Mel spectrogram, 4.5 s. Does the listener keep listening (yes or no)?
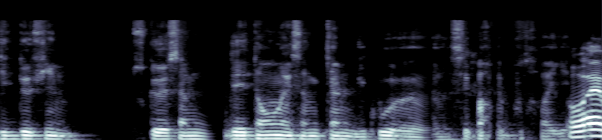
no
